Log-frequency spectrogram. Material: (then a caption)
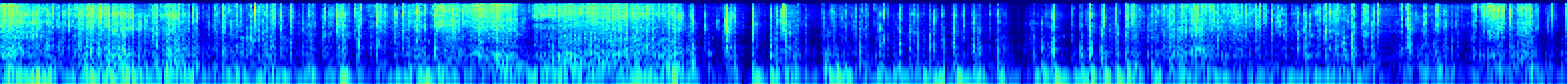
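Plastic, cork. Long nails scratch steadily over a flat, solid framed cork board covered in rows of plastic rhinestones and pearl stickers. The result is a dense, crackly scraping with a low rumble beneath it and brief dips near the middle.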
